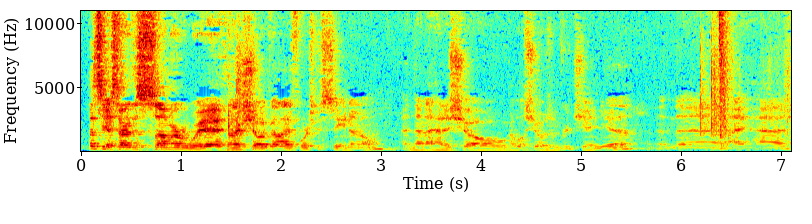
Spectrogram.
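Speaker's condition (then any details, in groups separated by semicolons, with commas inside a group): No condition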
